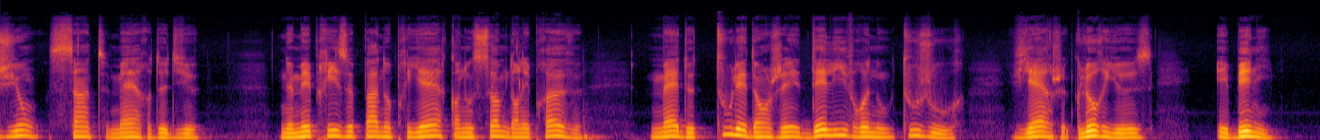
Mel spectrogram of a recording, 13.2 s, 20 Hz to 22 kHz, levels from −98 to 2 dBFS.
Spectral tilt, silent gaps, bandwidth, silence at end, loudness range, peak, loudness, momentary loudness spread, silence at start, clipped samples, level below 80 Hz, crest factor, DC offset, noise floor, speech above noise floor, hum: -6.5 dB/octave; none; 11 kHz; 0.45 s; 3 LU; 0 dBFS; -19 LUFS; 11 LU; 0 s; under 0.1%; -56 dBFS; 18 dB; under 0.1%; -61 dBFS; 43 dB; none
